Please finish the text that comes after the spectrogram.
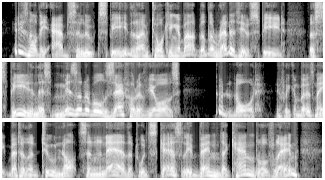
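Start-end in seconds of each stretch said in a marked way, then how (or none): none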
